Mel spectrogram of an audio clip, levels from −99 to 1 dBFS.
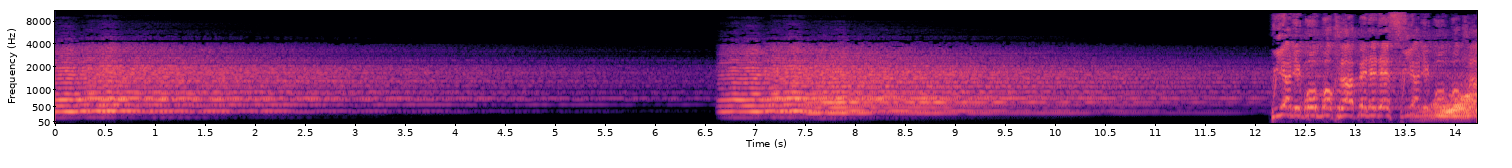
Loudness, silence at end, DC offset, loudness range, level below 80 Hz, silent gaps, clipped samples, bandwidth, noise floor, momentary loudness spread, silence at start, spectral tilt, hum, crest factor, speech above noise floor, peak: -27 LUFS; 0 s; under 0.1%; 17 LU; -78 dBFS; none; under 0.1%; 11 kHz; -59 dBFS; 22 LU; 0 s; -3 dB/octave; none; 20 dB; 35 dB; -10 dBFS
